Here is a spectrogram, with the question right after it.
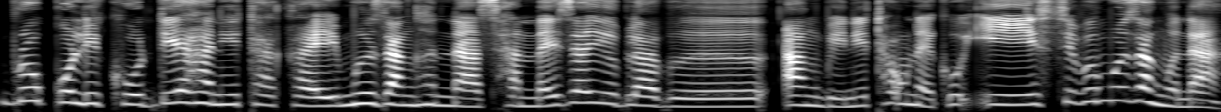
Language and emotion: Bodo, disgusted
